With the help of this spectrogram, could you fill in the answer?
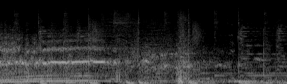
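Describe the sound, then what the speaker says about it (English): A Ford Mustang skids out of control with loud, squealing tires over a droning engine whose pitch wavers and falls, all close and continuous. "it was actually a Mustang going out of control"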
